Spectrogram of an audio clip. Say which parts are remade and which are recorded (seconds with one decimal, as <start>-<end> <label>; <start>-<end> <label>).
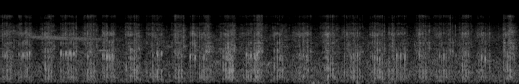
0.0-1.3 recorded; 1.3-3.5 remade; 3.5-5.2 recorded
